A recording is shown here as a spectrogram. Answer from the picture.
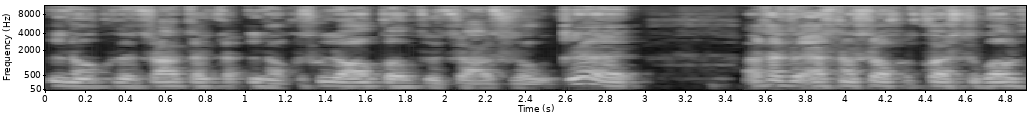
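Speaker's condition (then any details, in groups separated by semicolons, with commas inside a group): Möbius syndrome; cannot smile or frown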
